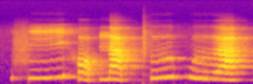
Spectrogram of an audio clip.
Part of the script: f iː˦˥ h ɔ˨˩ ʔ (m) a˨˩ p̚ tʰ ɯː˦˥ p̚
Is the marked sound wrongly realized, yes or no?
yes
